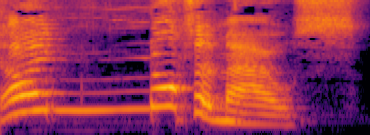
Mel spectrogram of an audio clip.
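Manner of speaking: high, loud and slow denial; crying out. A narrator's reading. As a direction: stretch it out in protest. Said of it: "he cried".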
